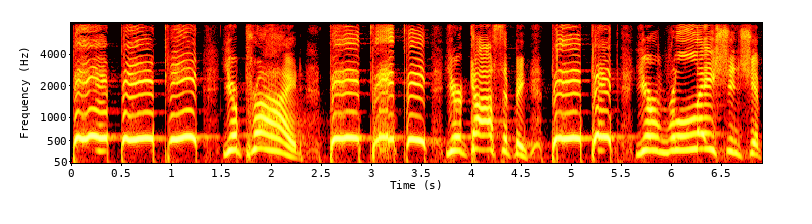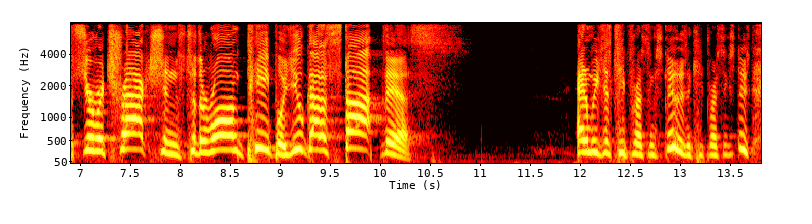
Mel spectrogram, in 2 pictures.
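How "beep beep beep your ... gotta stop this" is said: high loud beeps then a firm warning; alarm clock beeping. Retold or imitated. Preacher voicing God as an alarm clock warning the congregation, loud beeps. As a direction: sound the alarm, then call out each sin. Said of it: "God is like".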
